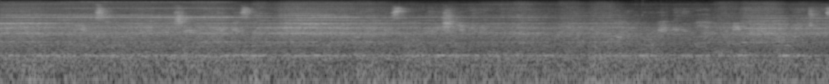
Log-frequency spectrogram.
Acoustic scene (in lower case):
subway train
